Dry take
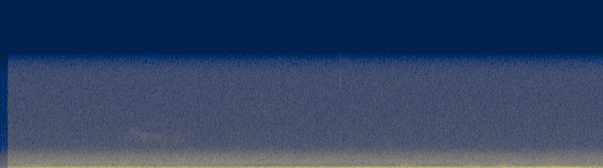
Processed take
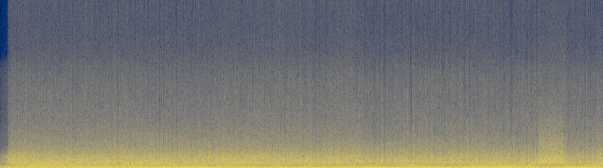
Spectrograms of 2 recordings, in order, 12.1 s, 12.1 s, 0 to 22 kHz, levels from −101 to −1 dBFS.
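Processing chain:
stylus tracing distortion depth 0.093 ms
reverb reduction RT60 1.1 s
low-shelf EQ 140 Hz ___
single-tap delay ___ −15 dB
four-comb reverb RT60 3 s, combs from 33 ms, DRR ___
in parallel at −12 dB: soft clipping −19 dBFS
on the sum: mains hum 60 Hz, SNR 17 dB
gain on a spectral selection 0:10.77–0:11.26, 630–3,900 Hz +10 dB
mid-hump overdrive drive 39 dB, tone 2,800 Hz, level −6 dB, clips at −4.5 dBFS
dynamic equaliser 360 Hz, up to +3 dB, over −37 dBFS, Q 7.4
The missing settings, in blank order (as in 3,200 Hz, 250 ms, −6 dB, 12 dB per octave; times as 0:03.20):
+10 dB, 426 ms, −7 dB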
